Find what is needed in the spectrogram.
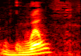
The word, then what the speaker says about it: Guelph: Guelph is the right way to pronounce it.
